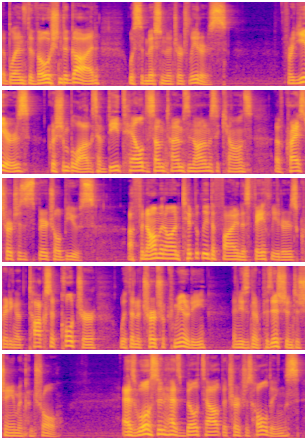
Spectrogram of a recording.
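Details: Adult male speaker; normal voice.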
